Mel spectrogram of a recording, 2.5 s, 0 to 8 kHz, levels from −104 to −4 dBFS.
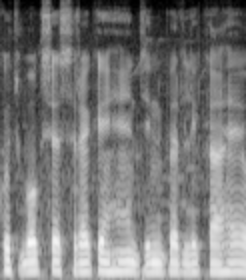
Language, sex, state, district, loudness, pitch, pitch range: Hindi, male, Rajasthan, Bikaner, -15 LUFS, 100 Hz, 95-105 Hz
